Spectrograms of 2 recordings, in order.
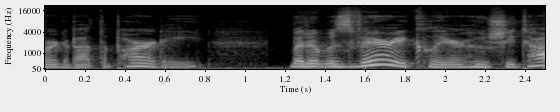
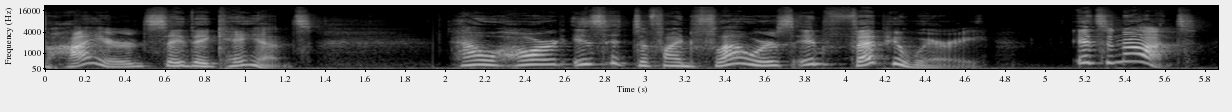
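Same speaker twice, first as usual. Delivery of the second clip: from annoyed to high, loud outburst; stressed bride losing patience, rising to a shout; exasperated rant building; 8 semitones higher, 5 dB louder than usual. Acted. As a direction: climb to a shrieking peak.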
